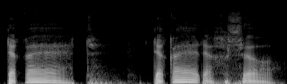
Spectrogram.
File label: "dagat", smalgyax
